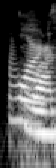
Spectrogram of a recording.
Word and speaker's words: warned: the government has warned warned so this e is silent right here okay and uh Anna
